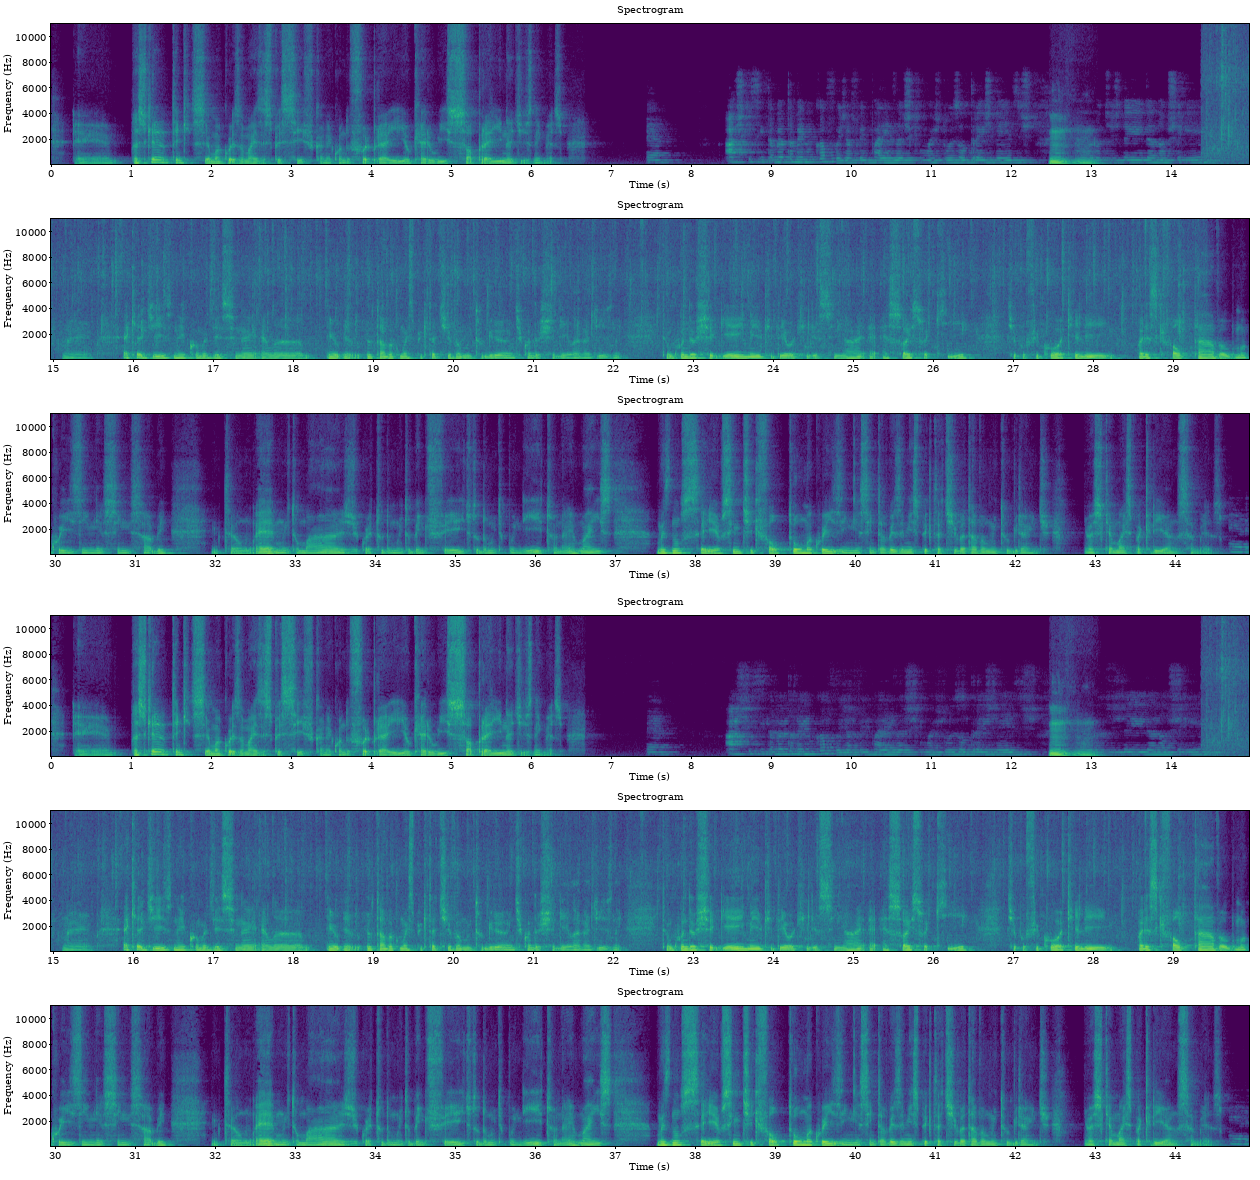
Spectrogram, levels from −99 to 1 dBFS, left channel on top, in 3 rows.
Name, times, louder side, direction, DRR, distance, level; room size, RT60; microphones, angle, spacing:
voice 1, 0.0-6.7 12.5-13.1 15.1-28.3 28.6-42.6 42.9-44.6, right 2 dB, 15° right, 0.4 m, -29 dB
voice 2, 8.4-14.6 44.7-44.9, left 2 dB, 80° left, 5.9 m, -53 dB
Rain, 14.4-29.4, left 2 dB, 5° left, 1.3 m, -48 dB
19.0 x 7.1 x 7.2 m
head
